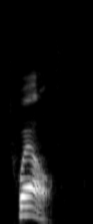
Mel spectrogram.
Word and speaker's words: twelfth: with native speakers is we don't pronounce the f we just skip it so for example if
